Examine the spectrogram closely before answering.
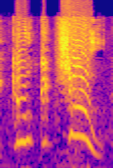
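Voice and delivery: very high falsetto hoot; silly bird call. Pretend. Player getting friend's attention, silly high falsetto call. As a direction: squeak it out like a cuckoo.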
